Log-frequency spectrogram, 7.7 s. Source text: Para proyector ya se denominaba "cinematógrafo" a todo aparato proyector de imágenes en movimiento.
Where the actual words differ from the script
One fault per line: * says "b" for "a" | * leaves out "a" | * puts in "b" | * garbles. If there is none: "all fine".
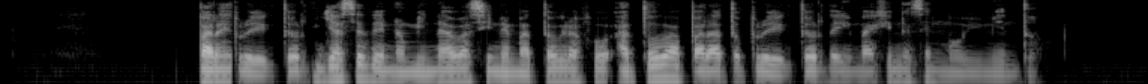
all fine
